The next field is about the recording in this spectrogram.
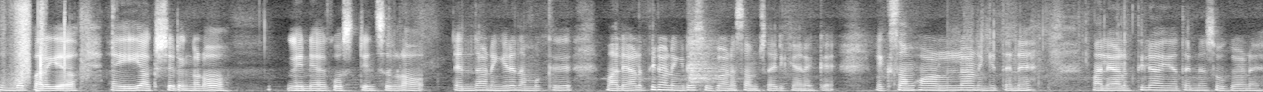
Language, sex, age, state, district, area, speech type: Malayalam, female, 30-45, Kerala, Kozhikode, urban, spontaneous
